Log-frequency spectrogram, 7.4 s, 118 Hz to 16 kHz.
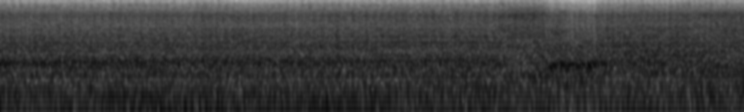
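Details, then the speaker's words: Honda EX1000 generator after carb cleaning, hard to start; owner suspects something in the fuel tank is plugging it and was moving the throttle the wrong way: harsh, ragged clatter with no steady beat, struggling to hold speed. Rough running, cause unclear. "Kind of working. I was hitting the throttle the wrong way, so it wasn't actually speeding up a lot."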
